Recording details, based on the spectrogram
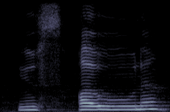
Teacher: یہ حرف لین ہے اس وجہ سے ہم نے اس کو نہیں کھینچا تو نرمی کے ساتھ ادا کیا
